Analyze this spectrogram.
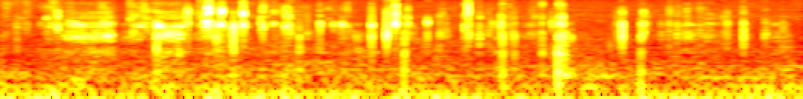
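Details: Cat eating: rapid wet crunching and chewing bites, many per second, with clicks and crinkles close to the microphone and faint voices behind.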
